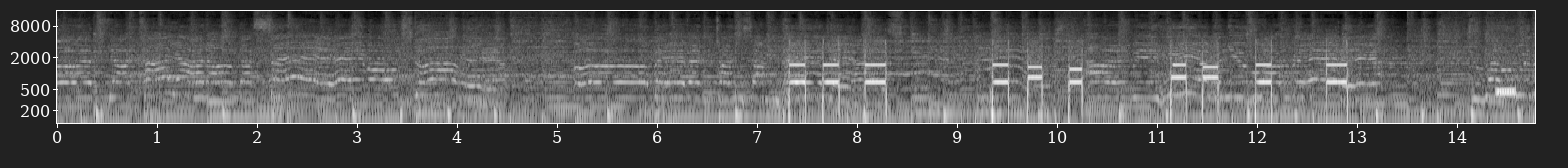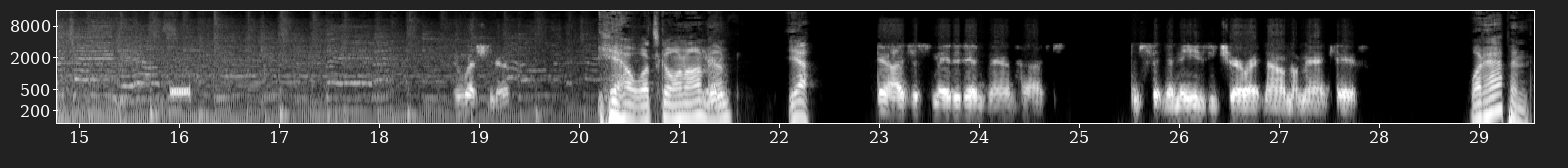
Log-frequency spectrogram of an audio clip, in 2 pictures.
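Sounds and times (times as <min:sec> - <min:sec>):
upbeat music: 0:00.0 - 0:21.5
telephone keypad tones: 0:07.3 - 0:08.4, 0:09.4 - 0:10.4, 0:11.1 - 0:13.1
speech: 0:20.3 - 0:22.4, 0:23.2 - 0:24.7, 0:25.5 - 0:27.9, 0:28.9 - 0:29.5.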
